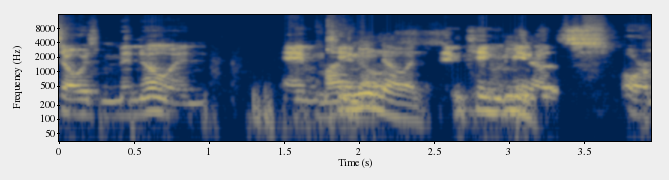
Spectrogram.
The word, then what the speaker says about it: Minos: It's always Minoan and King Minos or Minos. But if it's Greek, it's going to be Minos.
